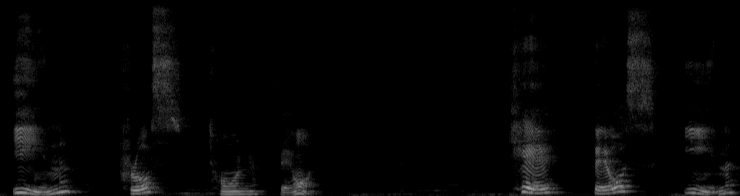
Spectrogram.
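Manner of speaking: slow, careful reading of the Greek verses, word by word; reading slowly. Shown as a demonstration. Teacher reads Greek to the class slowly for listening practice. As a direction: read each phrase very slowly so they can follow. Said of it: "I'm gonna read it slowly".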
